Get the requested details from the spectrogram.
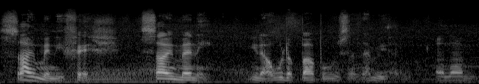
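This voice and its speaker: A man's fairly low voice with an English accent over noticeable background noise. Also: ordinary pitch variation, moderate pace. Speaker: angling vlogger. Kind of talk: casual vlog narration. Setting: outdoors by a lake. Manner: quiet, hesitant with many ums.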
